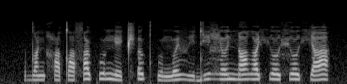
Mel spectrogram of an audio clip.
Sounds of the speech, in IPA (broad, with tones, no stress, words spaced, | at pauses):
dˤe˩ŋ χɤ˩tˤi˩sˤɤ˥˧kʷɤ˧˥˧ ŋe˩ t͡ʃʼɤ˥˧kʷʰɯ˩ŋʷe˧˥˧ vi˩di˥˧ ɮɤ˧˥˧ɲa˧˥˧ðˤɯ˥˧ ço˥˧ɕo˥˧ ça˧˥˧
